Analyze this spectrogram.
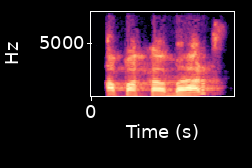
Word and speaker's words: apa kabar: Apa kabar? How do you spell that? Apa kabar?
